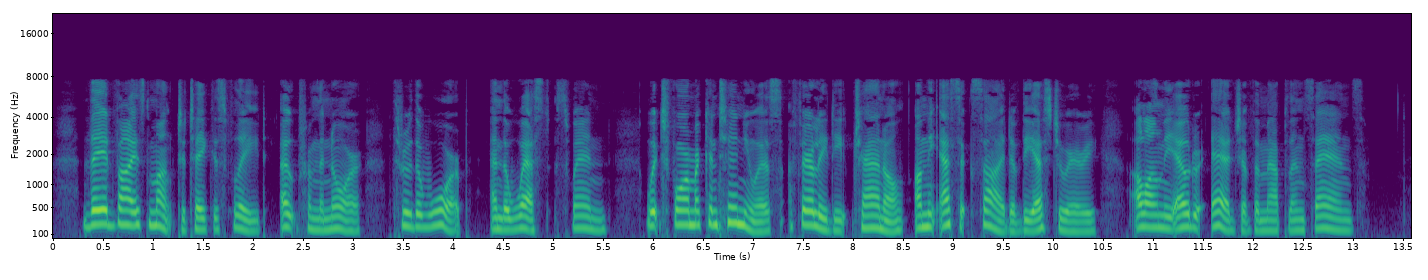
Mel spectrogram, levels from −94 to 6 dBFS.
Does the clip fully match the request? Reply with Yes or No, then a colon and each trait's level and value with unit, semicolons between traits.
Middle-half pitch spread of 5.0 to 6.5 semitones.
Yes: wide, 5.4 semitones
